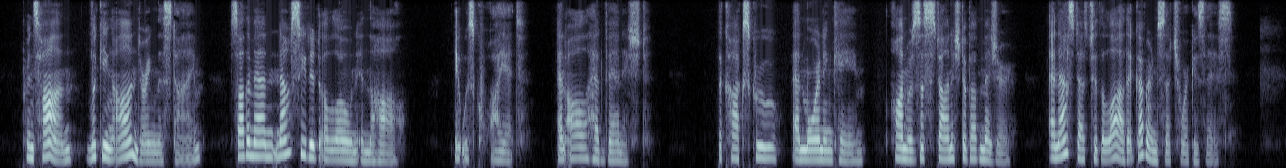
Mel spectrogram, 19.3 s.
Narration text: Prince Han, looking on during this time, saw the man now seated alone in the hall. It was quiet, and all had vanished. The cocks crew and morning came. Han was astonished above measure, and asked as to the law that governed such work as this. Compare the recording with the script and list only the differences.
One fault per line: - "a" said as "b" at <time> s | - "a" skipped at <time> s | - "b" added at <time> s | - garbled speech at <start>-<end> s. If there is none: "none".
none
